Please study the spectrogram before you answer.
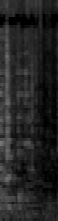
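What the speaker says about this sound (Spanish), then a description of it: "ahí voy a poner la cebolla y vamos a dejar sofreír" Onion sautés in two spoonfuls of oil in a frying pan, a soft crackling sizzle with a few stirring scrapes, brief and close.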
